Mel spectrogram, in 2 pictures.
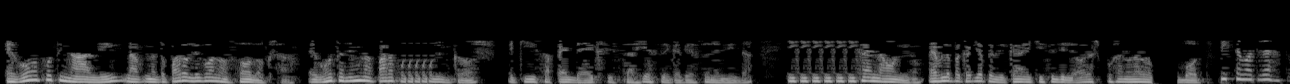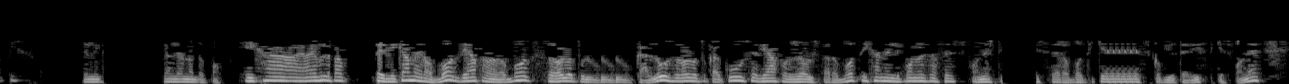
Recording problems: garbled, watery; badly; nothing above 3 kHz
audio stuttering; 4 times, first at 4 s
audio cutting out; at 12 s, at 14 s for 0.5 s and at 23 s

